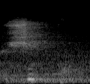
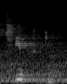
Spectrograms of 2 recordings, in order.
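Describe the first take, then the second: First: The word begins with an sh sound. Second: The word begins with a plain k sound. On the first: This is how it is said in Sanskrit and Hindi. "actual pronunciation in Sanskrit and Hindi they say shifta" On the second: This is how it is said in Bengali. "In Bengali pronunciation it is kipta"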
